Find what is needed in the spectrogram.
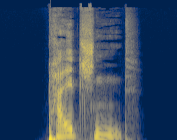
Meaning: present participle of peitschen
- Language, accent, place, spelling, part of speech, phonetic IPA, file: German, Germany, Berlin, peitschend, verb, [ˈpaɪ̯t͡ʃn̩t], De-peitschend.ogg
